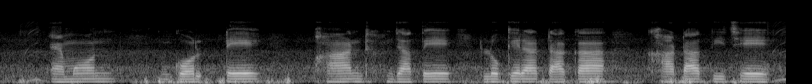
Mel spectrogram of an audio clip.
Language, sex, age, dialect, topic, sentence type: Bengali, male, 18-24, Western, banking, statement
